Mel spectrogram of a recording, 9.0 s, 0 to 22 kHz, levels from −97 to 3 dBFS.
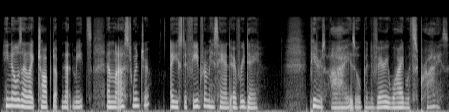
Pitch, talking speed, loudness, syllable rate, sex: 190 Hz, 180 wpm, -21 LUFS, 5.3 syllables/s, female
